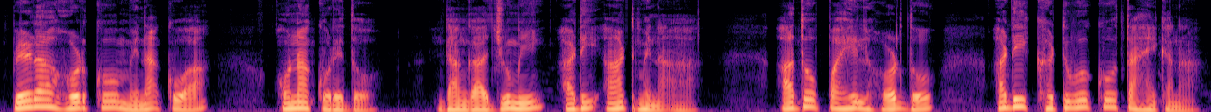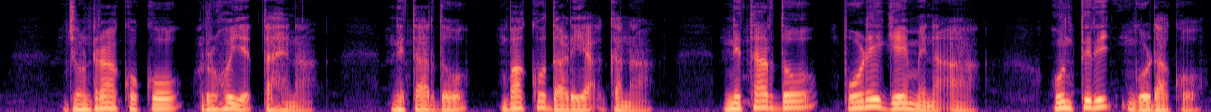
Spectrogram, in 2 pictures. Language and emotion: Santali, neutral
